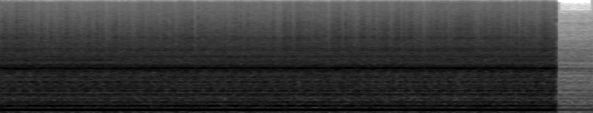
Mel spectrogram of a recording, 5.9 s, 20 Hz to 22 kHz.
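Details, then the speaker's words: 1958 5.5 hp Evinrude two-stroke outboard, restored after Katrina flooding with replaced power head, carburetor and gear case, warm start on test run: steady, even buzz at constant speed, no misses or knocks; runs cleanly. "She runs beautiful. Let's give her a test run this morning."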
